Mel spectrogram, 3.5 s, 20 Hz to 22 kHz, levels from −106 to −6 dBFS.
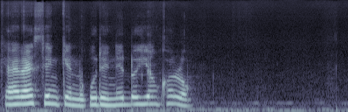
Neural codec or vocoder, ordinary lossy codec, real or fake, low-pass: codec, 44.1 kHz, 7.8 kbps, DAC; none; fake; none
